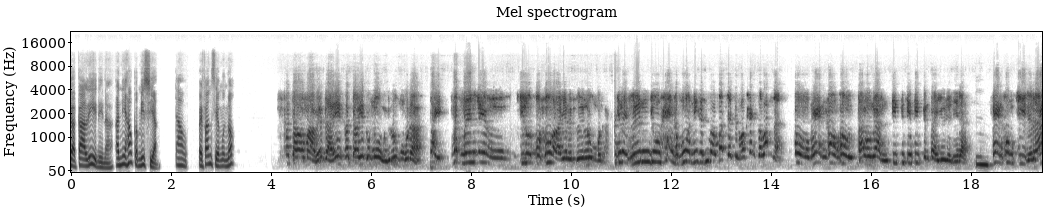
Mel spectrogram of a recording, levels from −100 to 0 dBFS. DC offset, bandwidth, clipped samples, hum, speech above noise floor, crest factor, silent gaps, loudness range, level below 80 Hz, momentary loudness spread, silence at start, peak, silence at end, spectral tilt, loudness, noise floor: under 0.1%; 12.5 kHz; under 0.1%; none; 61 dB; 16 dB; none; 4 LU; -86 dBFS; 7 LU; 0 s; -4 dBFS; 0 s; -4.5 dB/octave; -18 LUFS; -80 dBFS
